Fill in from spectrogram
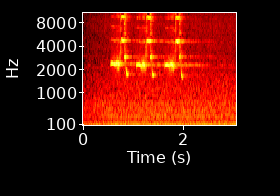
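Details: Unidentified bird singing late at night and early morning outside a kitchen window in Toms River, south-central New Jersey, about five miles from the shore: three short phrases, each a flat whistled note followed by a downslurred chirp, over steady background noise.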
